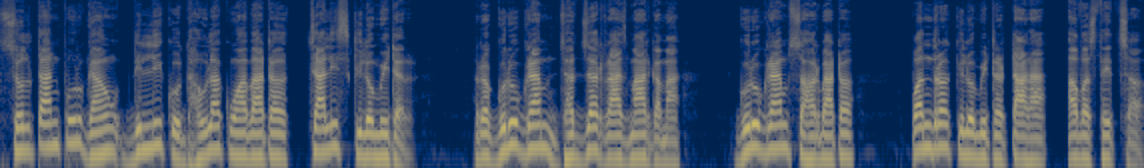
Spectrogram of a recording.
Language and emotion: Nepali, neutral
